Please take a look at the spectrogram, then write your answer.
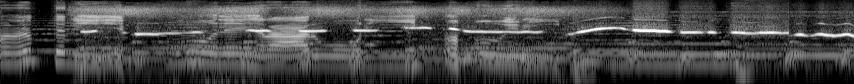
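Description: A young pig whistles her favourite song, a bright, wavering melody over a soft instrumental background, the pitch sliding and bending between notes for several seconds, clear.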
